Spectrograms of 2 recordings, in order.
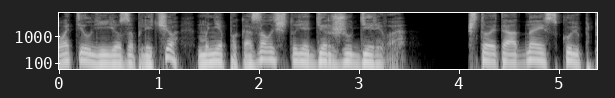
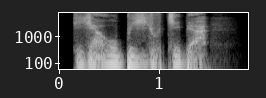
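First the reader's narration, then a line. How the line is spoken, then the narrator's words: Helpless whisper. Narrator (Russian): шептал я бессильно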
